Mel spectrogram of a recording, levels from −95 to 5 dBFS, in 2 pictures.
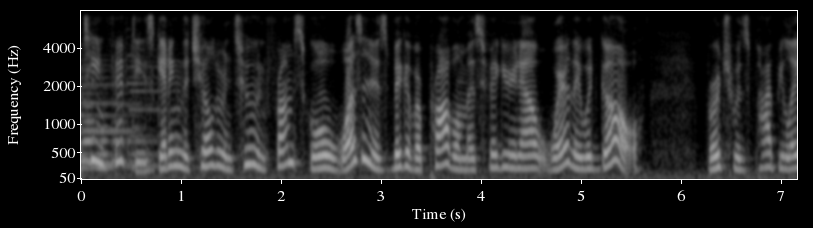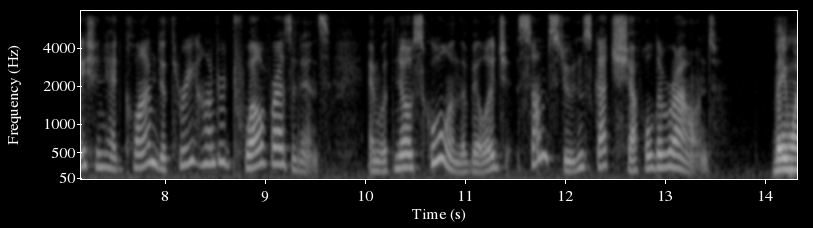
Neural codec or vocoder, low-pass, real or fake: none; 7.2 kHz; real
